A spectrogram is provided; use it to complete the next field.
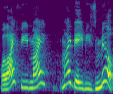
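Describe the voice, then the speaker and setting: Using a put-on character voice, a woman speaks fairly slowly at a fairly high pitch with very wide pitch swings. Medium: read story.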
